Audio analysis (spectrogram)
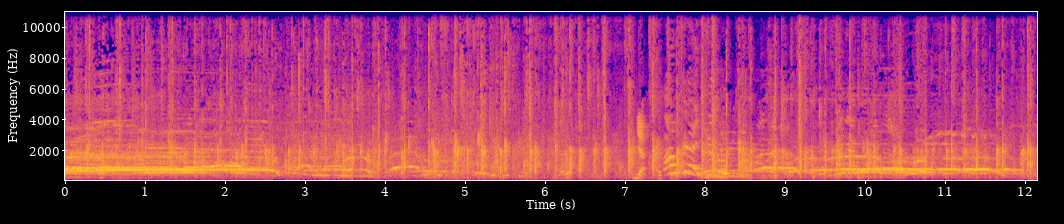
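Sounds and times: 
crowd cheering and whooping: 0.0s - 5.7s, 8.3s - 12.1s
crowd applauding: 0.0s - 12.1s.

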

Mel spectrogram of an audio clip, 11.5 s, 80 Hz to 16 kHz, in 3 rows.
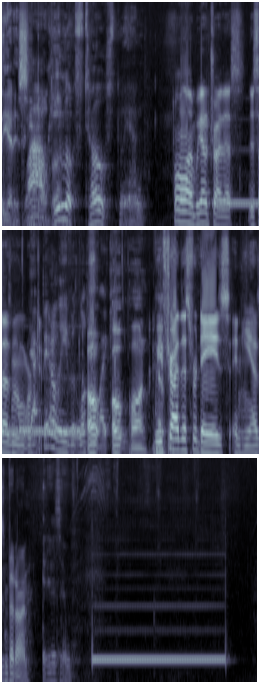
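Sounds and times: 
speech: 0.0s - 8.9s
faint room noise: 0.0s - 11.5s
telephone dial tone while placing call: 3.4s - 5.2s, 9.0s - 11.2s.

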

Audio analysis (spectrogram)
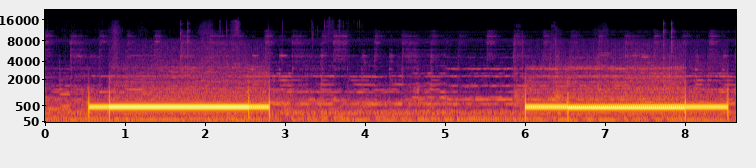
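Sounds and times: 
telephone ringing tone on the line: 0.6s - 2.8s, 6.0s - 8.6s.

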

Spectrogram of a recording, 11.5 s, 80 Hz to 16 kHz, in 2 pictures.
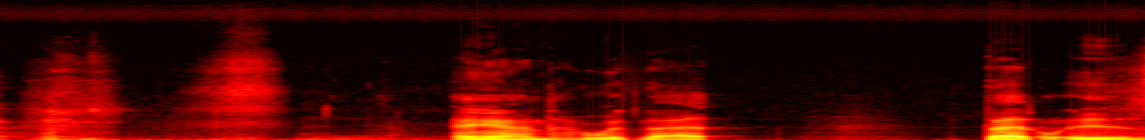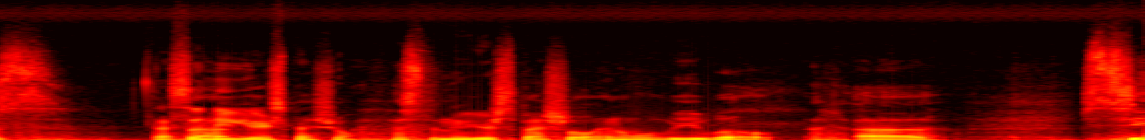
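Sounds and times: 
cat purring: 0.4s - 2.4s
speech: 2.3s - 3.6s, 4.9s - 10.5s, 11.2s - 11.4s.

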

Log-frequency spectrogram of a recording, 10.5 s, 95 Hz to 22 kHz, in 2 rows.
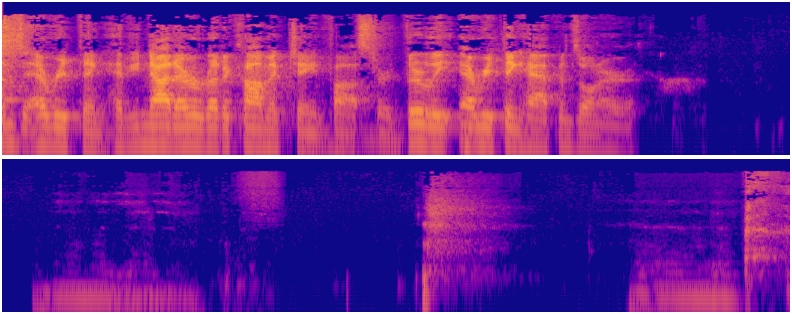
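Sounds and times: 
speech: 0.0s - 4.3s, 8.0s - 8.2s
dog snoring: 5.4s - 6.9s, 9.4s - 10.3s.

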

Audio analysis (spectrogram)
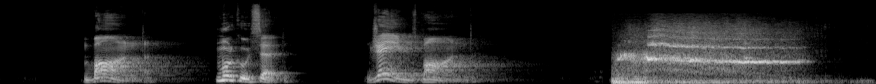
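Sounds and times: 
speech: 0.9s - 1.6s, 2.2s - 3.0s, 3.7s - 4.8s
truck tires skidding to a stop: 6.1s - 8.7s.

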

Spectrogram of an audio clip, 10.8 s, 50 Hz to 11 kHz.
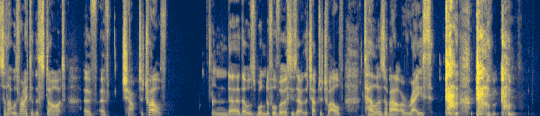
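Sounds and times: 
speech: 0.0s - 3.4s, 4.2s - 10.4s
harsh coughs: 8.9s - 10.5s.

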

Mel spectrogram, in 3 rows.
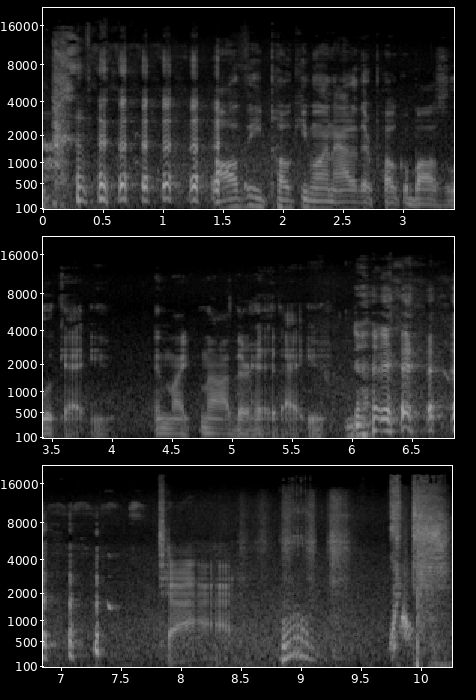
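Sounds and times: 
laughter: 0.0s - 2.0s, 5.9s - 7.7s
speech: 0.0s - 7.1s
voice imitating whip cracks: 8.8s - 10.2s.

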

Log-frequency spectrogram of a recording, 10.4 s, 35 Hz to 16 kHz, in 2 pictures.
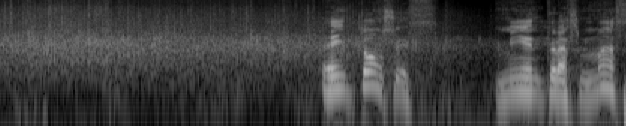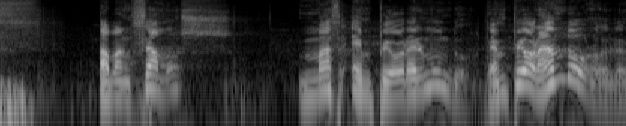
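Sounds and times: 
crowd applauding: 0.0s - 4.2s
speech: 2.7s - 7.0s, 7.7s - 10.4s.

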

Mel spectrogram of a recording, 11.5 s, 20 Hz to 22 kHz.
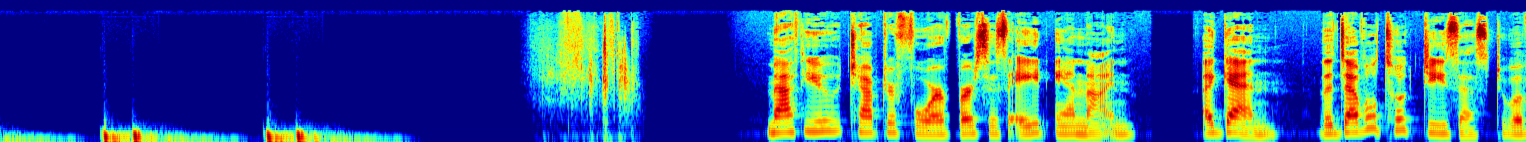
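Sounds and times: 
slow deep lub-dub heartbeat: 0.0s - 3.1s
speech: 5.8s - 11.4s.

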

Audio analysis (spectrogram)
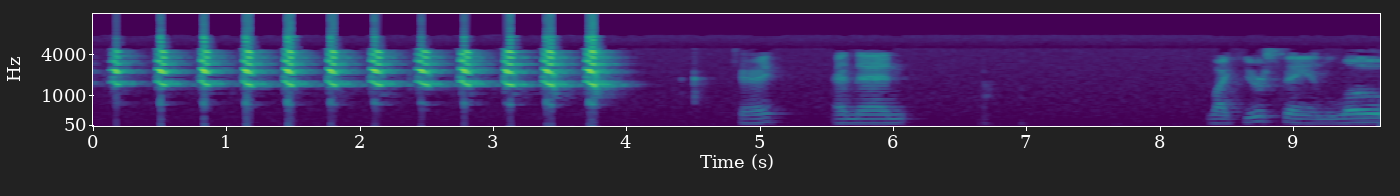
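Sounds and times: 
turkey assembly yelps made on a box call with short choppy strokes: 0.0s - 4.1s
speech: 4.8s - 6.2s, 8.4s - 9.6s.

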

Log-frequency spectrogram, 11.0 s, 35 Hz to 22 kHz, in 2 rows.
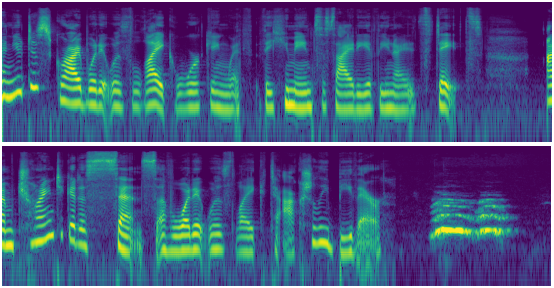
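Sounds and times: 
speech: 0.0s - 9.4s
dog whimpering in a high-pitched whine: 9.8s - 10.7s.

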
